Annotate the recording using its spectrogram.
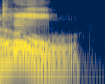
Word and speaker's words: Takei: Takei. Because it rhymes with gay and it's okay to be Takei.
